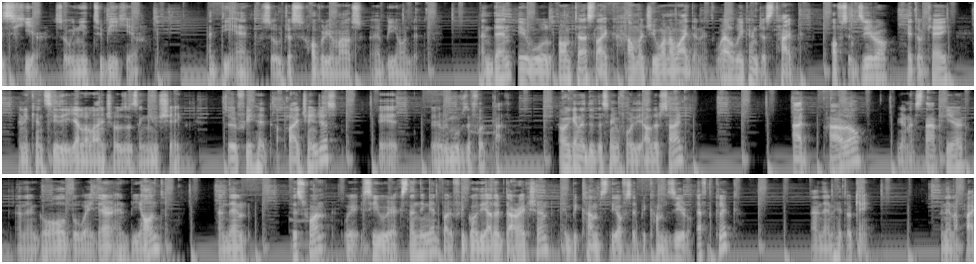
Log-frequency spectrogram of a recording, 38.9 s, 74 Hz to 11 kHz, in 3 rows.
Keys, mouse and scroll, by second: 5.3 click, 6.1-6.4 scroll down 1, 6.4 middle click, 9.8 click, 11.0 typing, 11.9 click, 12.7-13.0 scroll up 1, 14.5 scroll down 1, 14.7 middle click, 16.4 click, 16.9 scroll down 1, 17.1 middle click, 20.2 click.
